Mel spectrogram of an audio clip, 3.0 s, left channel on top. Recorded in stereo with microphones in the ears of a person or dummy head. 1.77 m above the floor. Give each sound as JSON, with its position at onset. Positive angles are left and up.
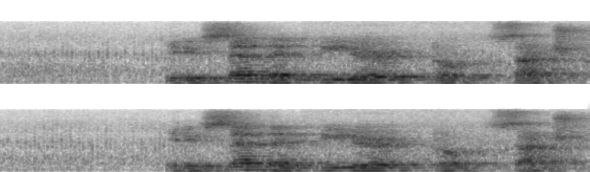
{"t": 0.8, "sound": "a man speaking", "side_deg": 30, "distance_m": 1.5}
